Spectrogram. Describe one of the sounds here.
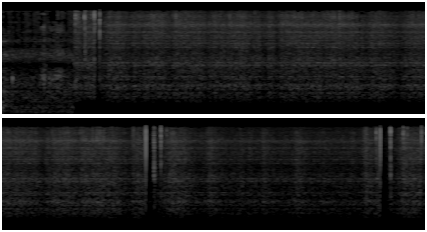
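A marker tip scratches softly across paper.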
